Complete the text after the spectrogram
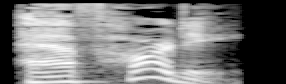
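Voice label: "half-hardy", British English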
